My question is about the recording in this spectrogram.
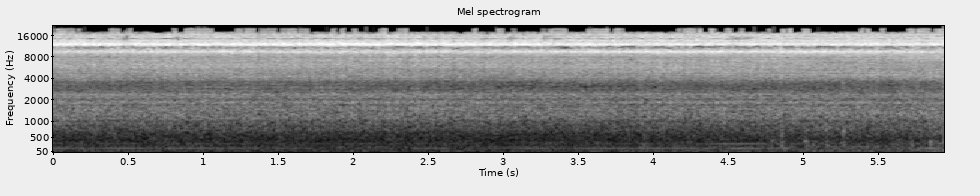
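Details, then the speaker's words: Mitsubishi Evo turbo build, dyno prep boost leak test: steady high hiss, no engine beat, air escaping where injector O-rings seal at the intake manifold; leak confirmed, as expected. "So, we just did the boost leak on it. It is leaking um the O-rings on the injectors. Uh that's leaking on there."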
